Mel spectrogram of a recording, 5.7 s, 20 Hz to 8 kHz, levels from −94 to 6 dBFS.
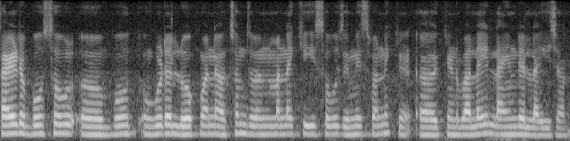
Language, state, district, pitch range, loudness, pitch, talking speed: Sambalpuri, Odisha, Sambalpur, 165-180 Hz, -19 LUFS, 175 Hz, 250 wpm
